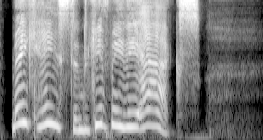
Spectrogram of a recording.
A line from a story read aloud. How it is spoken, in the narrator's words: cried Jack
